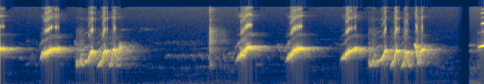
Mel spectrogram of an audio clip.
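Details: Lure song of the white-rumped shama meant to make other birds respond: clear whistled phrases of a rising note followed by quick stuttering notes, the same phrase repeated twice with a pause between.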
